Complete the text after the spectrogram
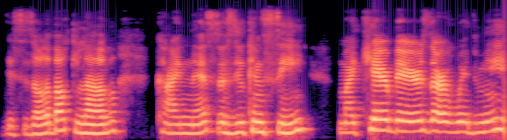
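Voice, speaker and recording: A woman speaks in an Israeli accent at a fairly slow pace over a quiet background. Her medium pitch shows ordinary variation. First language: Hebrew. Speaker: talk show host, makeup artist and life coach. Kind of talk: live show monologue to viewers. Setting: live streamed show.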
